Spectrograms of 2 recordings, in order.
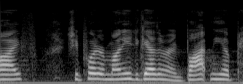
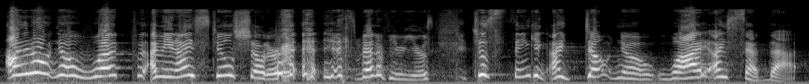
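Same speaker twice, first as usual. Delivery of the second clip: cringing laugh; 6 semitones higher, 12 dB louder than usual. Real, not acted. Still cringing at the memory.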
